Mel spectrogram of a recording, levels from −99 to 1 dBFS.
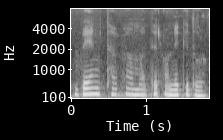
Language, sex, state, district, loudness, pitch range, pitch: Bengali, female, Tripura, Dhalai, -16 LUFS, 170-190 Hz, 180 Hz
